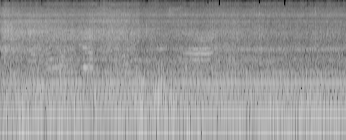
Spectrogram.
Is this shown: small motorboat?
yes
